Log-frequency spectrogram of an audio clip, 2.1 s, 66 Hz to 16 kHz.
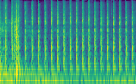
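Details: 2006 Chevy Impala LT, about 160,000 miles: rapid, even knocking about nine per second from behind the dashboard at idle, not the engine, after remote start; owner suspects jammed HVAC air door actuator motors, second occurrence.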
